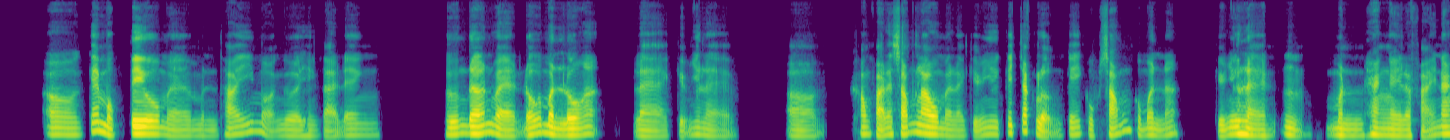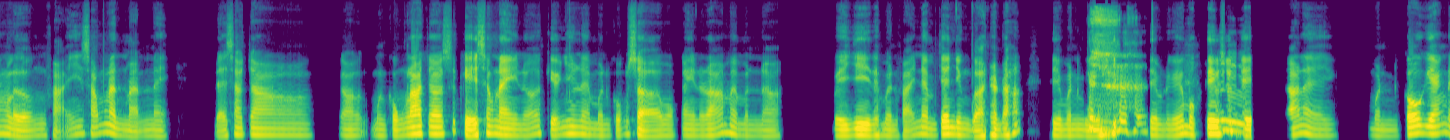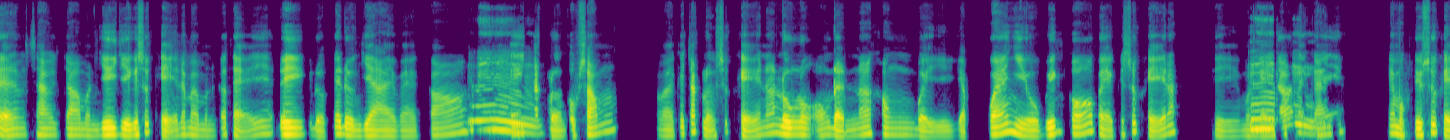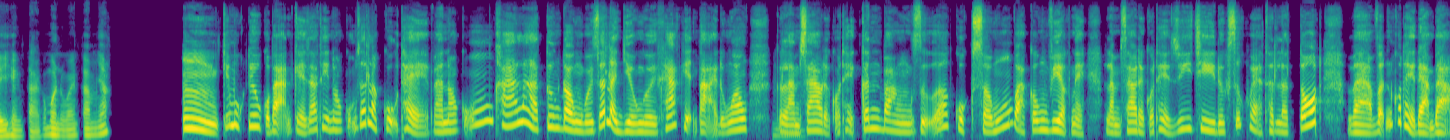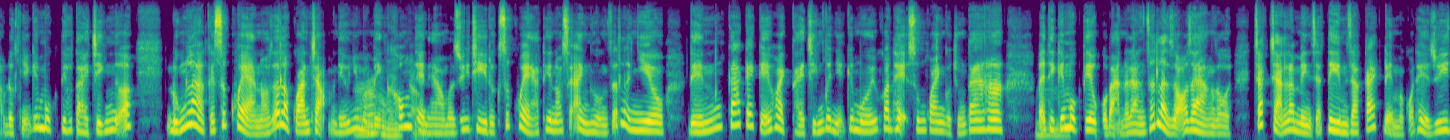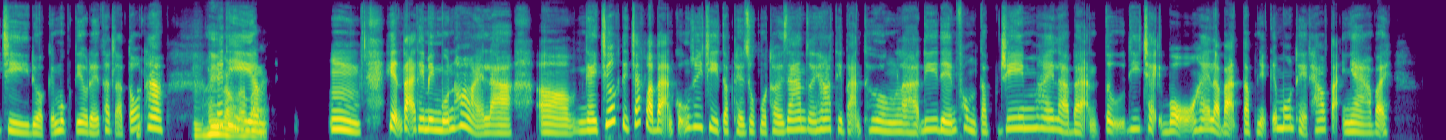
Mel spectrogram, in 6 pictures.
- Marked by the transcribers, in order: tapping; laughing while speaking: "là"; laughing while speaking: "nào đó"; laughing while speaking: "nghĩ"; laugh; other background noise
- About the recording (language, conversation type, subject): Vietnamese, advice, Làm thế nào để sắp xếp tập thể dục hằng tuần khi bạn quá bận rộn với công việc?
- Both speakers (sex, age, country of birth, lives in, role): female, 30-34, Vietnam, Vietnam, advisor; male, 25-29, Vietnam, Vietnam, user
